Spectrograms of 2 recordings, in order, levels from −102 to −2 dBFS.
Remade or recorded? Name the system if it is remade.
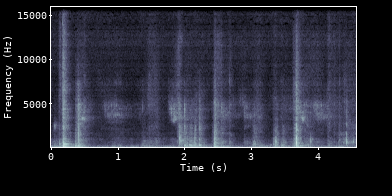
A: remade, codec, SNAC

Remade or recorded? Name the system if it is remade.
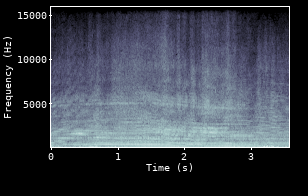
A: recorded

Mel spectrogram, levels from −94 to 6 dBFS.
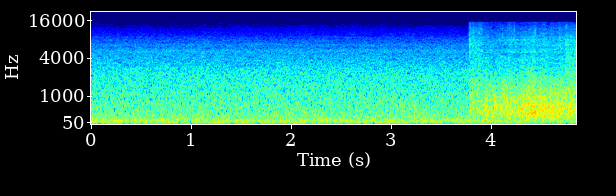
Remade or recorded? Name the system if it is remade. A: recorded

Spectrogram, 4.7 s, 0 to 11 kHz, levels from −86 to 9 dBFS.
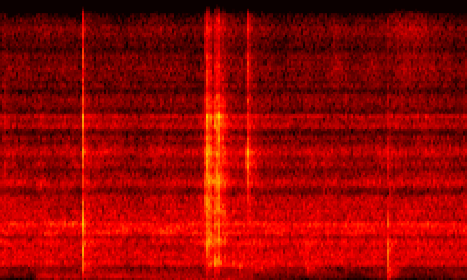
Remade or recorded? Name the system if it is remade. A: remade, codec, SNAC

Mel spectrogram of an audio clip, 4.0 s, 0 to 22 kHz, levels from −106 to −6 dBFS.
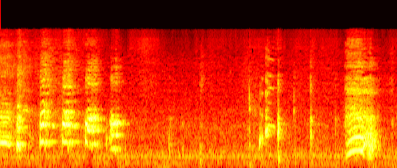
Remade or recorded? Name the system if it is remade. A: recorded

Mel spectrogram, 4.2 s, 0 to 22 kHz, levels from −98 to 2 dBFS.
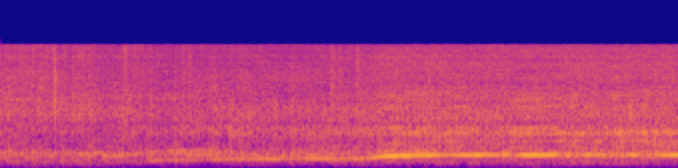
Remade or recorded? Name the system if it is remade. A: remade, codec, SNAC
